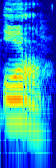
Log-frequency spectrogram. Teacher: آواز جو ہے رور کرے گی، رورنگ ساؤنڈ ہوگی را کی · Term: تقریر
